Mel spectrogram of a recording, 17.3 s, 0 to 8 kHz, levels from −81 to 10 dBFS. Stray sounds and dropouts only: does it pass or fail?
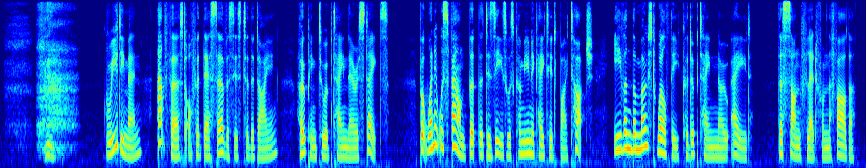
fail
